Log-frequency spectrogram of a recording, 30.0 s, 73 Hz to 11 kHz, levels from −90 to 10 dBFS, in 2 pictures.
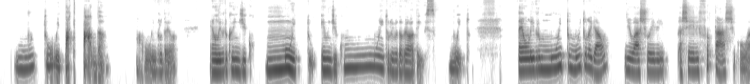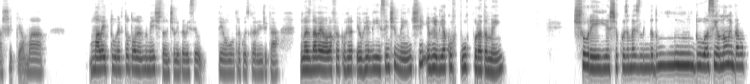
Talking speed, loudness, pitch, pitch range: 180 wpm, -26 LUFS, 180 Hz, 155-200 Hz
